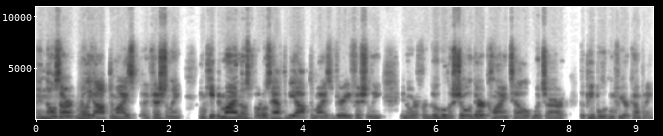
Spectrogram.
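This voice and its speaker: The speaker talks at a very fast pace with ordinary pitch variation. The voice is somewhat breathy. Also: man, medium pitch for a man. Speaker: marketing business owner. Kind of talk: business talk show monologue. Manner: halting, many fillers and repeats.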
